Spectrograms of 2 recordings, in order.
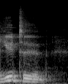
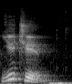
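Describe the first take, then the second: First: It is said in an American way. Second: It is said in a non-American way. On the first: The speaker calls it right. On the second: The speaker calls it wrong.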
